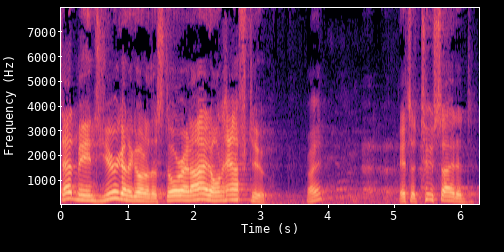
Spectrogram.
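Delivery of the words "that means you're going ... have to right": booming, great big holler at very high volume. Retelling his sister's reply to his offer to go to the store, imitating a great big shout. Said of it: "in this great big voice, she shouted out".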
